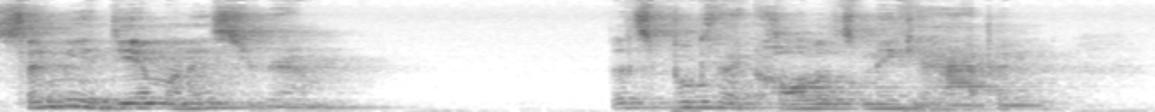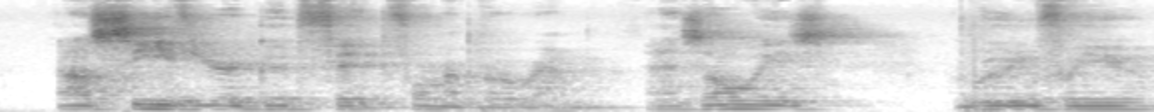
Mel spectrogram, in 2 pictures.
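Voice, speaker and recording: Through audible room echo, a man speaks at a fairly quick pace with lively intonation. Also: medium pitch for a man. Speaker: fitness and faith coach. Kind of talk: motivational vlog. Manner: low energy; casual, slangy.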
